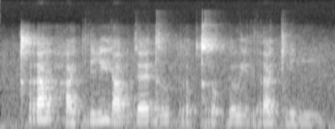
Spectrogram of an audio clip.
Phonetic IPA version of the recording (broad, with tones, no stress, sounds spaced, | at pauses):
kʰ r a˥˩ ŋ h a˩˦ j p r iː˦˥ j a˧ m k ɛː˦˥ d ɯː˦˥ p r o˨˩ k̚ t r o˨˩ k̚ l ɯː˧ j r a˧ j k l iː˨˩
